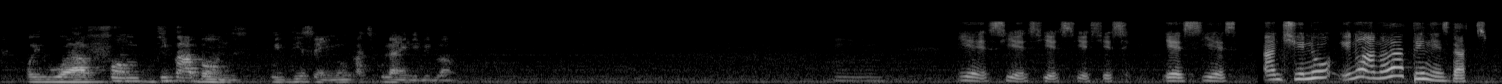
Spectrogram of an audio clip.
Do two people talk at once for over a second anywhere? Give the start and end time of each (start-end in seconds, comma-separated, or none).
none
